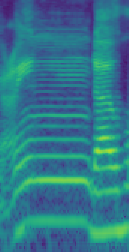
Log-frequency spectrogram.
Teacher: عین کو نون سے ملاتے ہوئے غنہ کریں گے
